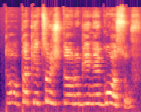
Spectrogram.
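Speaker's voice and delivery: a little gnome piping up; thin voice. Acted. Small gnome speaks.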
